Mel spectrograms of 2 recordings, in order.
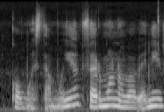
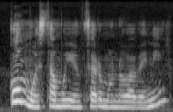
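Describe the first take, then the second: First: The word 'como' is said without any stress. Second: The word 'como' is said with strong stress.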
